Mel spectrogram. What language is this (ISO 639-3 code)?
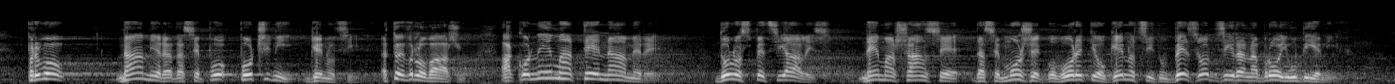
srp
